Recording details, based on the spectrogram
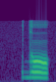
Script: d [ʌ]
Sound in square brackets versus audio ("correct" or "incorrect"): correct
